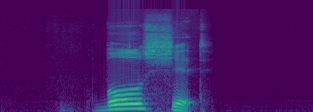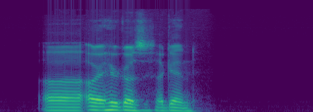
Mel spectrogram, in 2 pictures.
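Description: A man speaks calmly and close to a microphone in two short bursts.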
